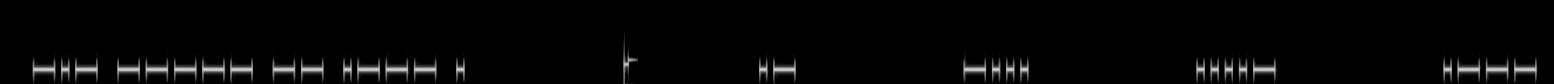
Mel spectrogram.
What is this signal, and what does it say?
Morse code, heard as a keyed tone, about 17 wpm, spaced as for 8 wpm, 700 Hz. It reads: K0MJE AB4J
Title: USA Call Signs - 5 Characters - 8x Character Spacing - 17wpm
